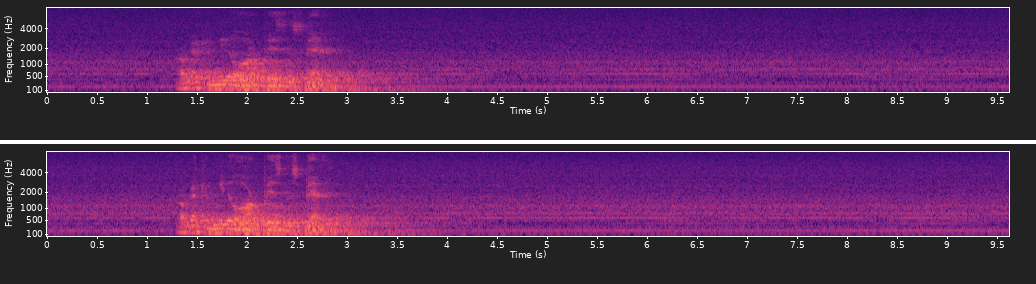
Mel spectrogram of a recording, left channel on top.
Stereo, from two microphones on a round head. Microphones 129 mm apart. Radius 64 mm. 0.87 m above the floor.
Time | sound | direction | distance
1.3 | a man speaking | 65° right (ahead or behind) | 3.5 m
